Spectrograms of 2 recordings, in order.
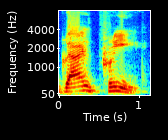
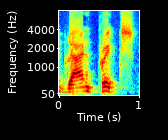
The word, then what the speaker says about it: Grand Prix: Now on the eve of the season opening Australian Grand Prix there's one important word here. Usually people mispronounce. They say Grand Prix. No, X is silent.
